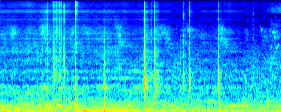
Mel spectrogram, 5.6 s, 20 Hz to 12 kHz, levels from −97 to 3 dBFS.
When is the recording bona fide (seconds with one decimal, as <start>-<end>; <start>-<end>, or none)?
3.4-4.0; 4.9-5.6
